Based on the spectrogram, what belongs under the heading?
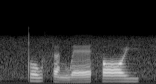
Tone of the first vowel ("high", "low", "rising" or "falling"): high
